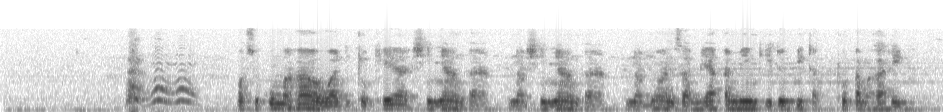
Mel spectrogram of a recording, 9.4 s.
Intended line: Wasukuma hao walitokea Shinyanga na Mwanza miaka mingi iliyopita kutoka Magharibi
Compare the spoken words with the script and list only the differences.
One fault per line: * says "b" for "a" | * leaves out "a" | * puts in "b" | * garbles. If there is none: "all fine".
* puts in "Shinyanga na"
